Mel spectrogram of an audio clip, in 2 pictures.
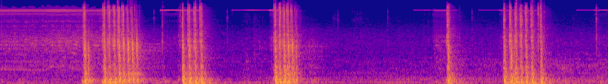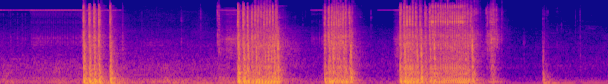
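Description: An impact driver fitted with a Ryobi impact bit drives a screw in a series of loud, rapid hammering bursts, about a second each, broken by short pauses.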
